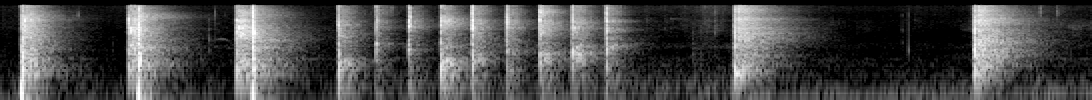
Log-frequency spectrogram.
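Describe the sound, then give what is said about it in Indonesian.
Hand clapping out of sync: about a dozen sharp, uneven claps with no voices, a few spaced ones at first, then a quick ragged cluster, then two last isolated claps. “clap, clap, clap, clap.”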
